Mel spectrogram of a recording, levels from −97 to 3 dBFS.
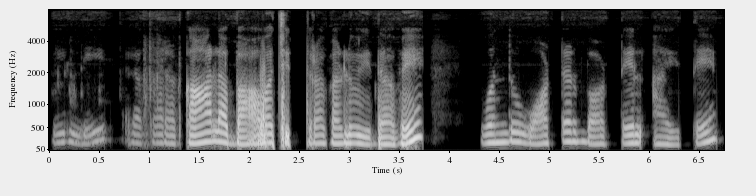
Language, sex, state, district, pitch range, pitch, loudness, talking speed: Kannada, female, Karnataka, Bangalore, 165-200 Hz, 175 Hz, -19 LUFS, 70 wpm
